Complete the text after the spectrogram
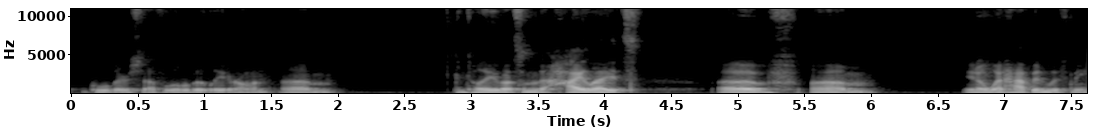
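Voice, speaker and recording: The man's voice is fairly low and dark, mellow in tone, with vocal fry. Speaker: vlogger sharing transition update. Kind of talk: casual vlog monologue. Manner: hesitant, many fillers.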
